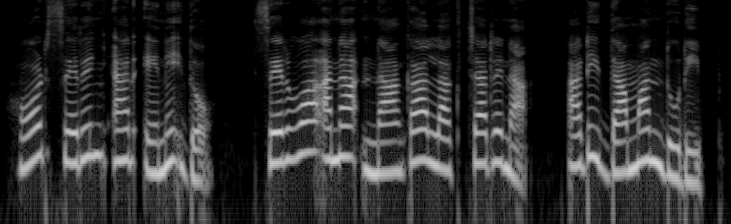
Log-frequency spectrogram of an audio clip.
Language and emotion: Santali, neutral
